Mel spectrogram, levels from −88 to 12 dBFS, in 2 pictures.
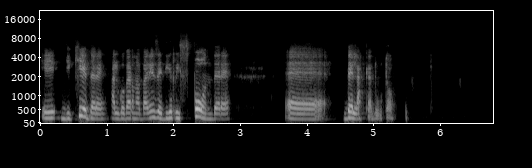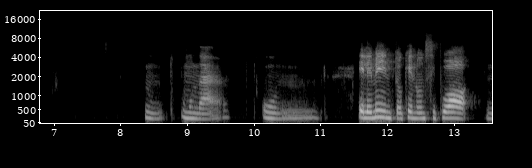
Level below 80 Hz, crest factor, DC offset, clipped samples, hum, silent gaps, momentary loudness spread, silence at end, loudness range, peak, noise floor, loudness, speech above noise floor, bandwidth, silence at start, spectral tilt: -70 dBFS; 20 dB; under 0.1%; under 0.1%; none; none; 20 LU; 0 s; 17 LU; -10 dBFS; -89 dBFS; -27 LUFS; 62 dB; 7.8 kHz; 0.05 s; -6 dB/octave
